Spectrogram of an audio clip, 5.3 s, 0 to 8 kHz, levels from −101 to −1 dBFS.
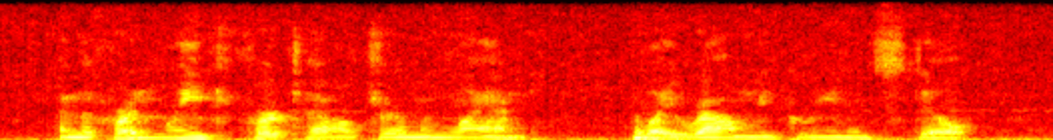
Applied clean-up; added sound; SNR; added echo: none; none; none; none.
